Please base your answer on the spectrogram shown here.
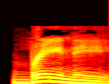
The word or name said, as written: braininess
